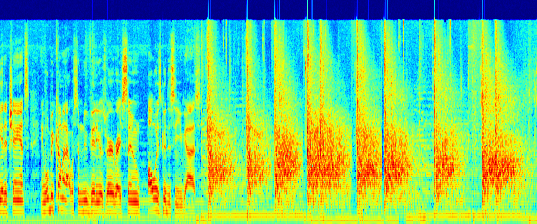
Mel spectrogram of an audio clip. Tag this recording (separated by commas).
cap gun shooting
